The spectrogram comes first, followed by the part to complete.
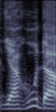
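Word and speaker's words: יהודה: like the descendants of the yehuda or judah oruda which is the true pronunciation of Judah they all fell in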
